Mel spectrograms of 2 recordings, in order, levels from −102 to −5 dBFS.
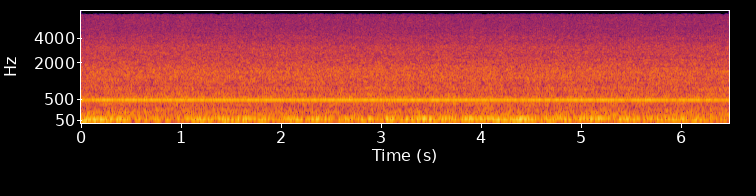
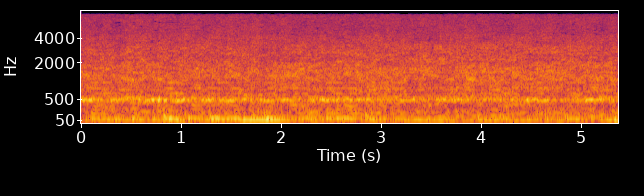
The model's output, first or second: second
